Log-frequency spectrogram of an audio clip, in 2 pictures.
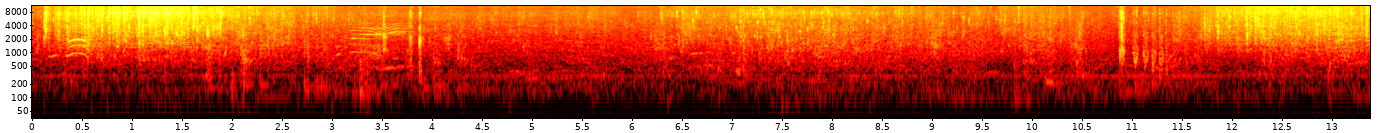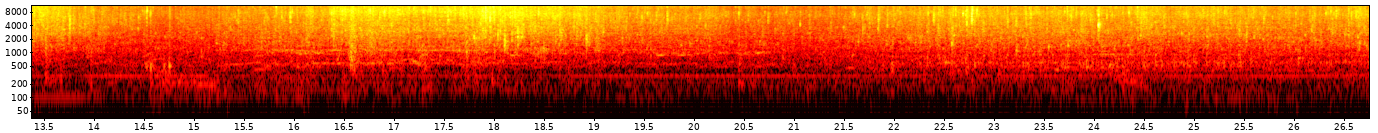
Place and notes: R. Emídio Navarro, Luso, Portugal - A family collects natural water from a spring in Luso
A family collects natural water from a spring of superficial origin that runs through the Fountain of St. John in Luso, Portugal.
They fill several plastic bottles with Luso's water to consume at home.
